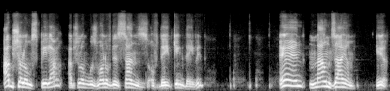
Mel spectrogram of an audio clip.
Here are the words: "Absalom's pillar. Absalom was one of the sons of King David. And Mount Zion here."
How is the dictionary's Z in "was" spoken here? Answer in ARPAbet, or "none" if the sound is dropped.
Z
